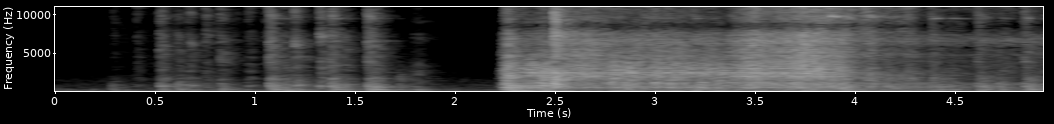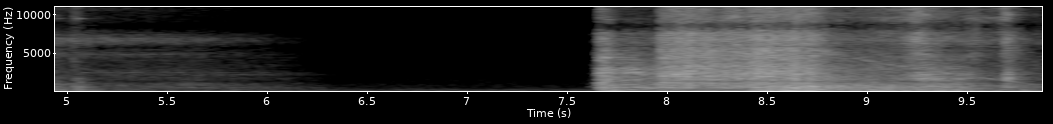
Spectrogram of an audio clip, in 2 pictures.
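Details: Car cranks but won't start despite spark at the coil and plug 1 (other plugs unchecked); fuel seems present but appears exhausted while cranking. Starter spins the engine in long even bursts with pauses, never catching or firing: crank, no start.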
